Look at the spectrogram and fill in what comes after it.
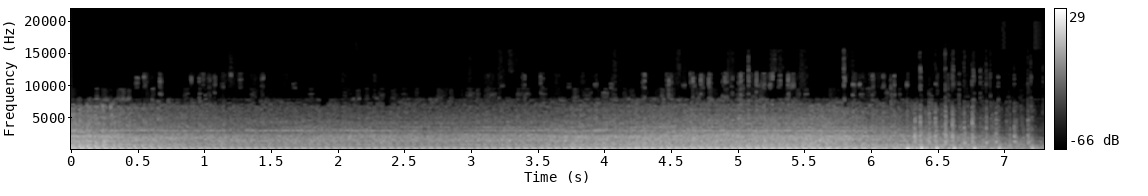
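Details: John Deere Z445 zero-turn mower after melting fuse-box fuses were replaced with inline fuses; steady single-cylinder-style putter at fast idle, no misses or stalling, then winds down — running normally, no longer shutting down.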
